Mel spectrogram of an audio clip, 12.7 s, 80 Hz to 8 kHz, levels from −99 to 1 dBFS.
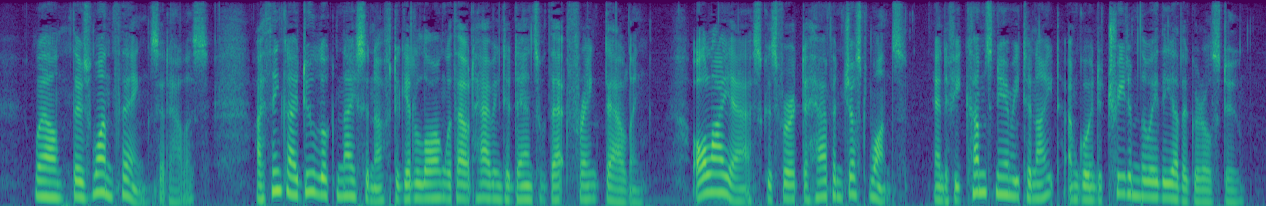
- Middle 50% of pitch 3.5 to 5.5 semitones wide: Yes, average, 4.1 semitones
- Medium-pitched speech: Yes, medium, 155 Hz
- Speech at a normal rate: No, fast, 250 wpm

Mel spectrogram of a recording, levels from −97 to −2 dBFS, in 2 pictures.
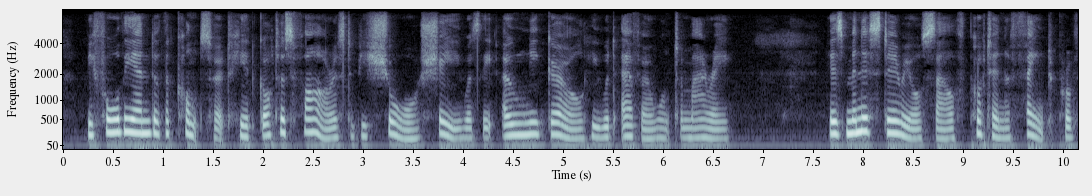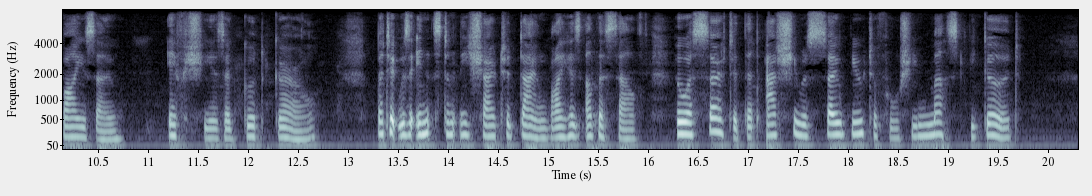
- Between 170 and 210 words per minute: Yes, average, 185 wpm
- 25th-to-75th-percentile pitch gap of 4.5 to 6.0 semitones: Yes, average, 5.0 semitones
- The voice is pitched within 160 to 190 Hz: Yes, medium, 185 Hz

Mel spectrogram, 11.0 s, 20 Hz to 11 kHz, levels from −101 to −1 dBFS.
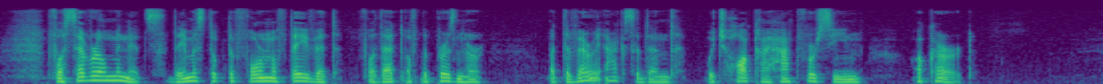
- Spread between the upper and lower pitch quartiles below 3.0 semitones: No, average, 4.0 semitones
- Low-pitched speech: Yes, low, 120 Hz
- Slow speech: Yes, slow, 125 wpm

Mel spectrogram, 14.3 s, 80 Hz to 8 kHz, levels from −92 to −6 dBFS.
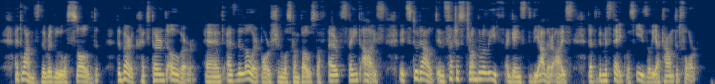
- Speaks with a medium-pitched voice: Yes, medium, 160 Hz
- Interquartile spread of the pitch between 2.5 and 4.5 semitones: No, average, 5.1 semitones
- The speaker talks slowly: No, average, 170 wpm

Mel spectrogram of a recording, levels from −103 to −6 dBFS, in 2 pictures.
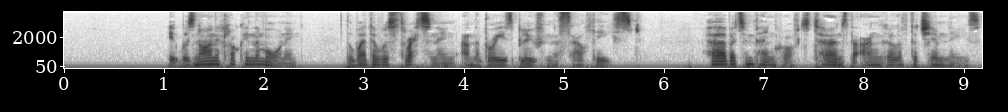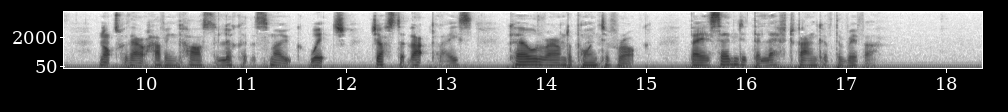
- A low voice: Yes, low, 105 Hz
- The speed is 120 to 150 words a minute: No, average, 180 wpm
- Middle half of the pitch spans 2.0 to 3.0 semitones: Yes, average, 2.7 semitones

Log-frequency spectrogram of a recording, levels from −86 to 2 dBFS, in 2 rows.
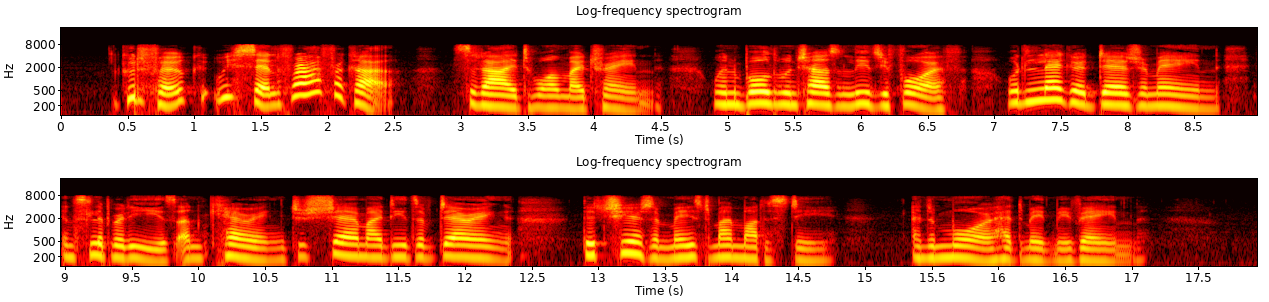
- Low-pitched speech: No, high, 195 Hz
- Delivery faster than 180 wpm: No, average, 145 wpm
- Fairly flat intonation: No, average, 3.9 semitones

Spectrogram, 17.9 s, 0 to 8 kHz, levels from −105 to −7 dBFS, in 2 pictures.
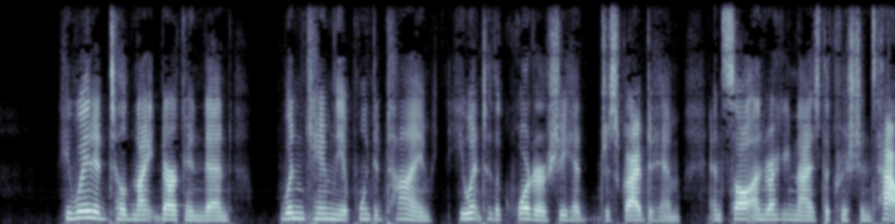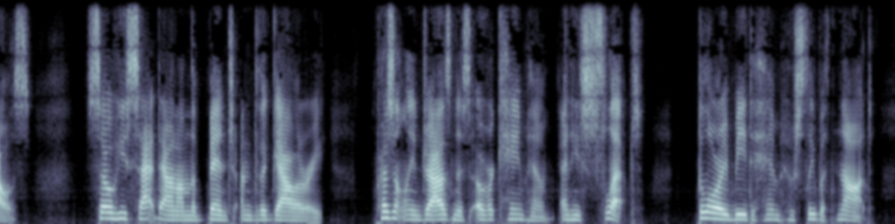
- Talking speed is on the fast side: No, average, 175 wpm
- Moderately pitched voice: Yes, medium, 170 Hz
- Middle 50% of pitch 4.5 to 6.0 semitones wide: No, average, 3.0 semitones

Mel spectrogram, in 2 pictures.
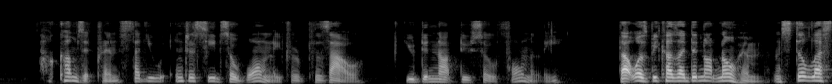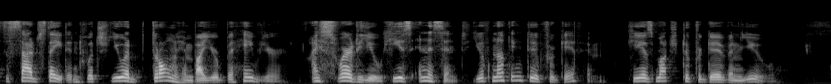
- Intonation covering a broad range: Yes, wide, 6.8 semitones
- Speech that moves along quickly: Yes, fast, 220 wpm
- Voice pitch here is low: No, medium, 145 Hz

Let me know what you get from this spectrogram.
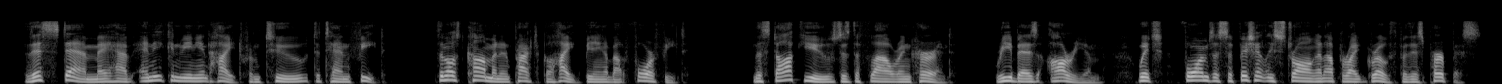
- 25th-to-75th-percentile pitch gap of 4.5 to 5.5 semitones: Yes, average, 5.0 semitones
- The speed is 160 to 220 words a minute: Yes, average, 170 wpm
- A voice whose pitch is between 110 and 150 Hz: Yes, medium, 140 Hz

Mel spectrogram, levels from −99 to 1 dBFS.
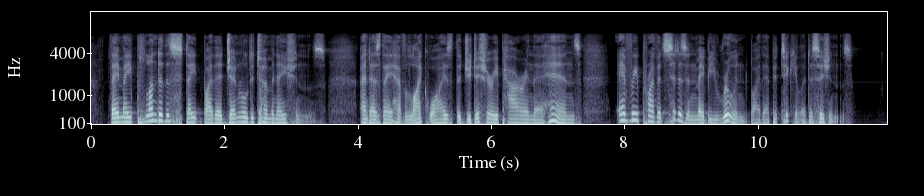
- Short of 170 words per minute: Yes, average, 155 wpm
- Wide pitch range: No, average, 4.3 semitones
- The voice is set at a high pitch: No, low, 130 Hz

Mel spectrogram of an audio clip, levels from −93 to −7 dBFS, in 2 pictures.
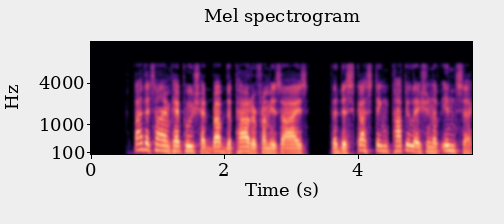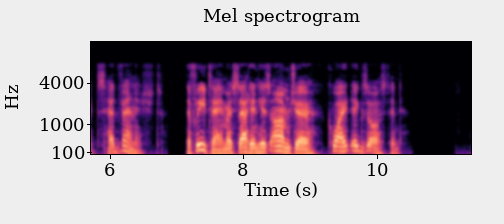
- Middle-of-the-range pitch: Yes, medium, 145 Hz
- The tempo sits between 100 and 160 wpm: Yes, average, 145 wpm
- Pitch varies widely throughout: No, average, 4.2 semitones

